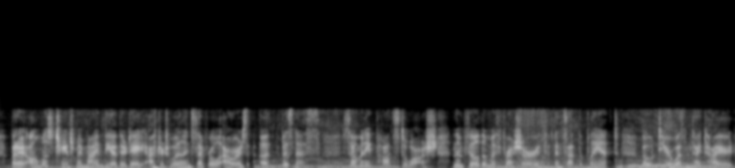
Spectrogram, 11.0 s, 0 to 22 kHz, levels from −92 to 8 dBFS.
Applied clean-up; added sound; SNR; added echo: none; Zipper (clothing); 11 dB; reverberation time 0.2 s.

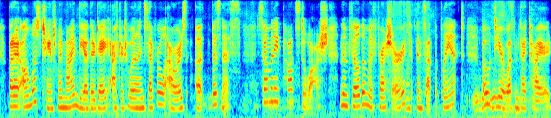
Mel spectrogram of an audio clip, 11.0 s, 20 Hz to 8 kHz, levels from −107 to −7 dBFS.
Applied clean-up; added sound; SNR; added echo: neural separator model SepFormer DNS4.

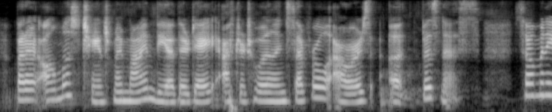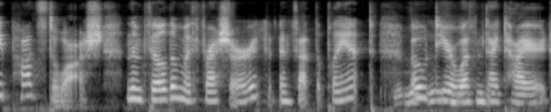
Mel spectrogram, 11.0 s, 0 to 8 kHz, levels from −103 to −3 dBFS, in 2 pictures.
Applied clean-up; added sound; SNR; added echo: neural mask model DeepFilterNet 3.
